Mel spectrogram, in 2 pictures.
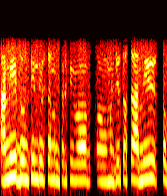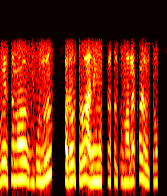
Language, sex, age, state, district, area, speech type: Marathi, female, 18-30, Maharashtra, Thane, rural, conversation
